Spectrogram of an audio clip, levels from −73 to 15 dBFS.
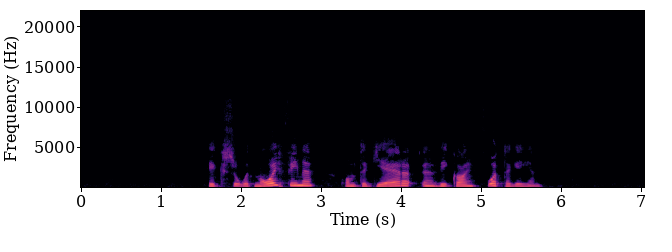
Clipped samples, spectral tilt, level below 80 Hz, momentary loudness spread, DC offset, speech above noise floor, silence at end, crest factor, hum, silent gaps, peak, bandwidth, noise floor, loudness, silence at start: under 0.1%; -9 dB/octave; -54 dBFS; 11 LU; under 0.1%; 51 dB; 1.3 s; 20 dB; none; none; -2 dBFS; 5.8 kHz; -70 dBFS; -21 LUFS; 1.6 s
